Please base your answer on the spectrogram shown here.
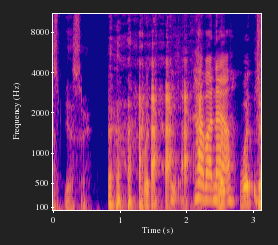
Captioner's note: Wisdom laughs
